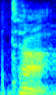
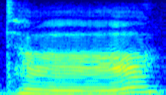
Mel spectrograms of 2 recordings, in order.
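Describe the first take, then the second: First: "ta" said briefly, on one beat; one quick falling "ta"; short single beat. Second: "Ta" drawn out over two beats; long sustained "Ta"; held half note. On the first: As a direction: cut "ta" short with no held vowel. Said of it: "we end with a ta". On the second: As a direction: stretch the vowel of "Ta" long, lifting at the end. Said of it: "Half note". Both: Shown as a demonstration.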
